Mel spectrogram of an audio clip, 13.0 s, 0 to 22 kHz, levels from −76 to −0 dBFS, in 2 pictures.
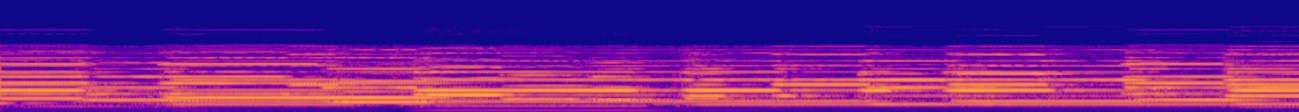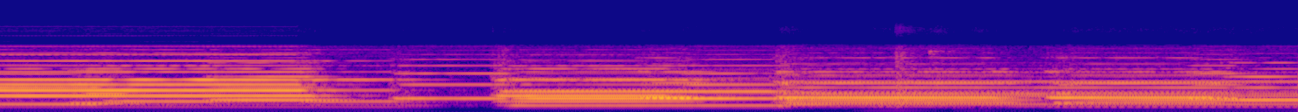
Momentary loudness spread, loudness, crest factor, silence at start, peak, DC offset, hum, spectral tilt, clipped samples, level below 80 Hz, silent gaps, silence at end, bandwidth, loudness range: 6 LU; -17 LUFS; 12 dB; 0 s; -4 dBFS; under 0.1%; none; -4 dB/octave; under 0.1%; -62 dBFS; none; 0 s; 8.8 kHz; 2 LU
